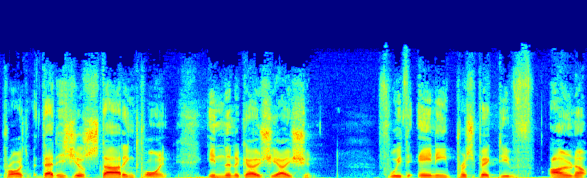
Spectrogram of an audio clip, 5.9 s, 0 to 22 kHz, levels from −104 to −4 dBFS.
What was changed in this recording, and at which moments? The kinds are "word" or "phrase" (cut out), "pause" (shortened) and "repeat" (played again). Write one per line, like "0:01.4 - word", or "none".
none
